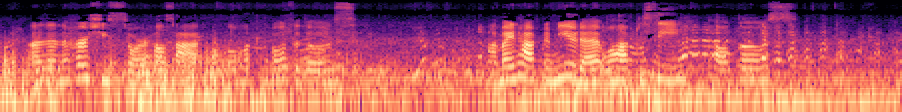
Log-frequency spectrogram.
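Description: Young women chat nearby as they walk.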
